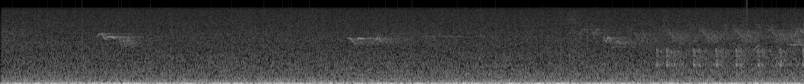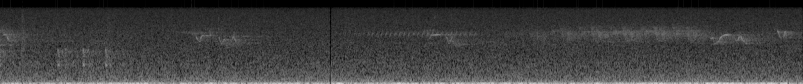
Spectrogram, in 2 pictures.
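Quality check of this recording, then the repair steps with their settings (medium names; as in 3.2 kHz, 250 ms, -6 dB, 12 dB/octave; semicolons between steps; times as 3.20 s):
crackle 26 per s -25 dBFS
0.82 s: pop
7.47 s: pop
11.34–11.36 s: dropout 15 ms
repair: de-click; interpolate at 11.34 s, 15 ms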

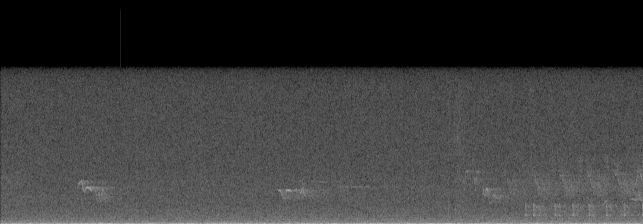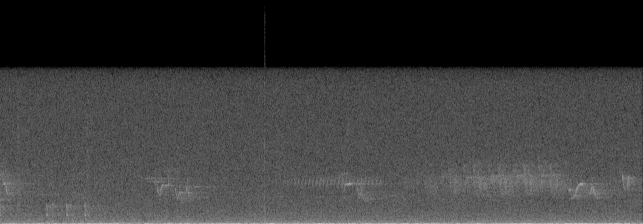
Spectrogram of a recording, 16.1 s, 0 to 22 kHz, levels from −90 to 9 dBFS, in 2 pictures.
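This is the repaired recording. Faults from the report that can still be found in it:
nothing left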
